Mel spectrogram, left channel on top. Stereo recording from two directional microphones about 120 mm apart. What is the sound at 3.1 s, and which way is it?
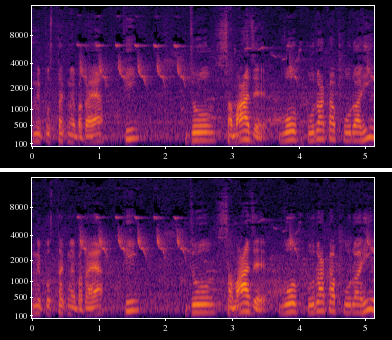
Speech, 35° left (ahead or behind).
